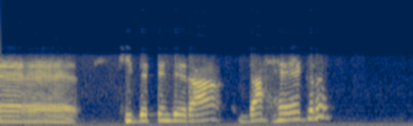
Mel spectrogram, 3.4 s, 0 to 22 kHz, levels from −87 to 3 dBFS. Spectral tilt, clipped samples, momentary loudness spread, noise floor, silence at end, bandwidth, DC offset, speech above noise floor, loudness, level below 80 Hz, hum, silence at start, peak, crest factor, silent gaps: -8.5 dB/octave; under 0.1%; 8 LU; -48 dBFS; 0.7 s; 4.6 kHz; under 0.1%; 30 dB; -18 LUFS; -50 dBFS; none; 0 s; -2 dBFS; 18 dB; none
